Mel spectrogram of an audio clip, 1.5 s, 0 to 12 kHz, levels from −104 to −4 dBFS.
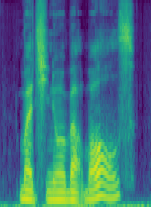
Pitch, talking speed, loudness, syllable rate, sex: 155 Hz, 200 wpm, -15 LUFS, 6.0 syllables/s, male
